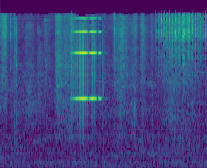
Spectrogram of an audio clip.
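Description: A short, high electronic beep, one steady tone held about half a second, about a second and a half in; it is the loudest sound. Near the end, a fast run of light ticks from the road bike's freewheel as the crank is turned by hand.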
